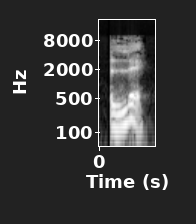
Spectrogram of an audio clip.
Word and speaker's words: lait: Lait. Un lait. Okay, so the only difference is the final thing here, D, you don't pronounce it, T, you don't pronounce it, so phonetically you only have this lait.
